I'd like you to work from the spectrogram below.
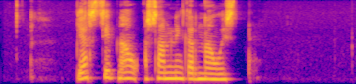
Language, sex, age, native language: Icelandic, female, 40-49, Icelandic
